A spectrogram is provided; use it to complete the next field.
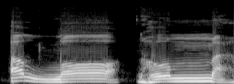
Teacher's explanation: মোটা করে উপরের দিকে ধাবিত করে এক আলিফ টেনে পড়ব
